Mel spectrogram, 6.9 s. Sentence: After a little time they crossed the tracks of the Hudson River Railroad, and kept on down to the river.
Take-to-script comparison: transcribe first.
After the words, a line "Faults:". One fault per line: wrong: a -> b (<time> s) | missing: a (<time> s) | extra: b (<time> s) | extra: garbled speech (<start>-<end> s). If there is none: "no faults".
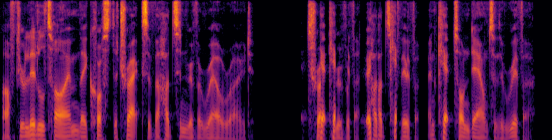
After a little time they crossed the tracks of the Hudson River Railroad, [garbled] and kept on down to the river.
Faults:
extra: garbled speech (3.8-5.3 s)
